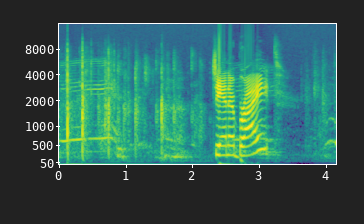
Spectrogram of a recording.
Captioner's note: applause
